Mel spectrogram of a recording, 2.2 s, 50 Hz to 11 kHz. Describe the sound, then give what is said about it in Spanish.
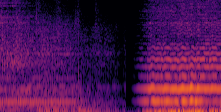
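A high-pitched mosquito whine drones steadily, briefly dipping and fading near the middle before returning louder and sustained. “Si hoy no querés escuchar este sonido, conecta tu Fuji a las 8 de la noche y mantén alejados a los mosquitos.”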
